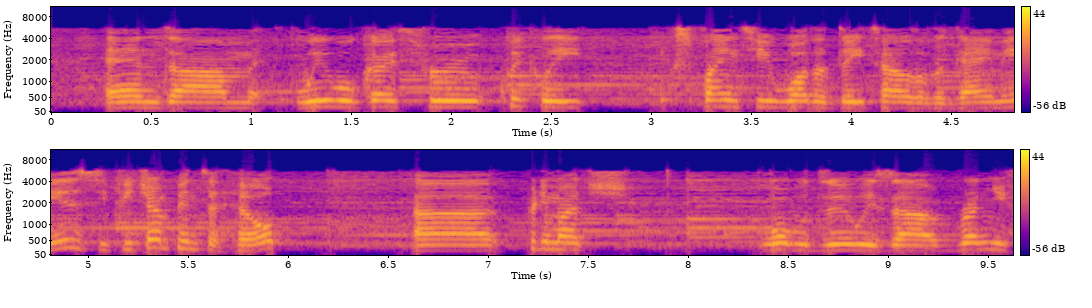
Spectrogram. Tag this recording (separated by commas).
Background music, Music, Speech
